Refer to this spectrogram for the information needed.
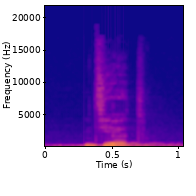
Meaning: grandfather
- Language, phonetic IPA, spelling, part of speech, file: Belarusian, [d͡zʲet], дзед, noun, Be-дзед.ogg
